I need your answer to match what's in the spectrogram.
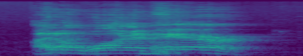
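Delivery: sudden booming, very loud, very high shout. Retelling a guy's voice heard in the house: imitating a loud shout. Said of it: "That loud".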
